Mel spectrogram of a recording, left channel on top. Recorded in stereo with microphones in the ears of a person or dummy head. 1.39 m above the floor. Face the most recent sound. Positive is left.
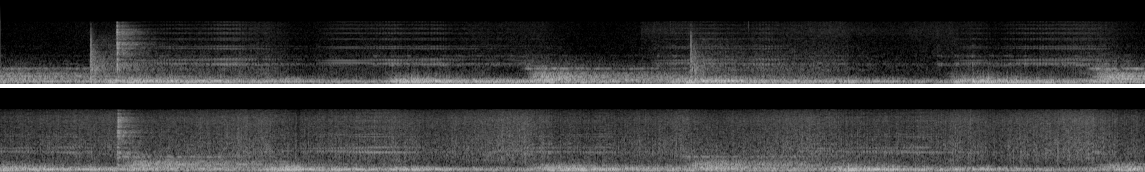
turn(degrees=55)  # may be behind; listen again after turning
